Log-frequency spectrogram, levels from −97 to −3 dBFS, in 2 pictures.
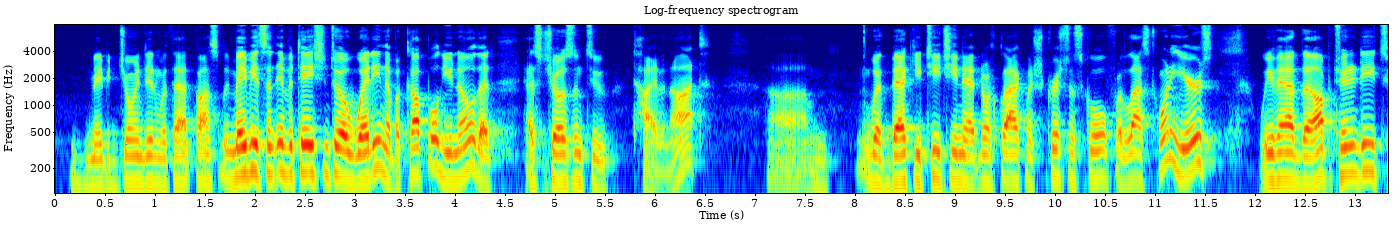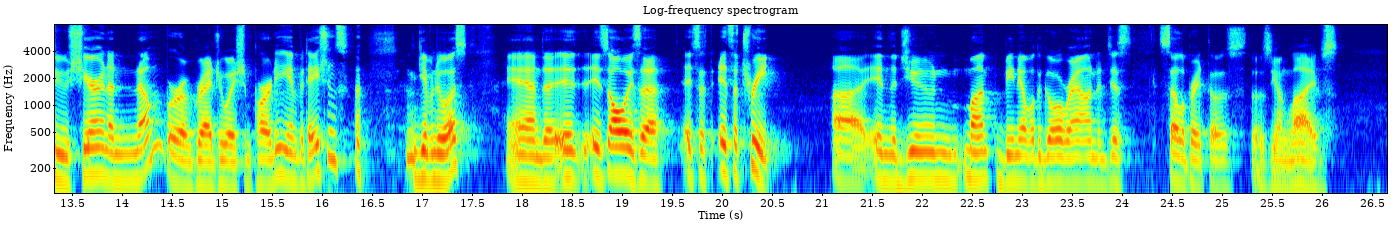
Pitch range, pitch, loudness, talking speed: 135-160 Hz, 145 Hz, -26 LUFS, 185 wpm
